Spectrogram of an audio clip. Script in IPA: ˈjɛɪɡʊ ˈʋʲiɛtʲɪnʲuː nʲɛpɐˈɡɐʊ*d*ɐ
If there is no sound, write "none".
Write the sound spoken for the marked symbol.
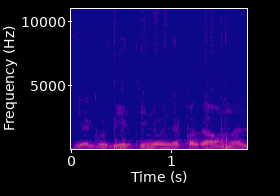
n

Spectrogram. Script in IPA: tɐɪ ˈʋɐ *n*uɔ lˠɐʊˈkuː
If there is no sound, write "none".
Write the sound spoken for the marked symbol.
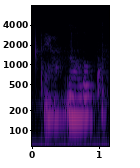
n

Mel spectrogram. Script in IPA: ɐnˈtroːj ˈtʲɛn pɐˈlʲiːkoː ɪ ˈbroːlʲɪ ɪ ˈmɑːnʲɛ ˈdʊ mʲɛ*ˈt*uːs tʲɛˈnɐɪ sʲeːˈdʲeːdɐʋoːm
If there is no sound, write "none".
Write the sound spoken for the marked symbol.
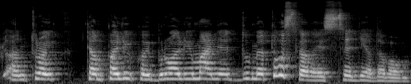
t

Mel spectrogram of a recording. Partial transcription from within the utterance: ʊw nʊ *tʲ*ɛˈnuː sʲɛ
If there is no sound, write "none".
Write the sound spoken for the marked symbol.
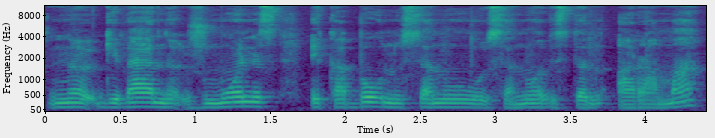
sʲ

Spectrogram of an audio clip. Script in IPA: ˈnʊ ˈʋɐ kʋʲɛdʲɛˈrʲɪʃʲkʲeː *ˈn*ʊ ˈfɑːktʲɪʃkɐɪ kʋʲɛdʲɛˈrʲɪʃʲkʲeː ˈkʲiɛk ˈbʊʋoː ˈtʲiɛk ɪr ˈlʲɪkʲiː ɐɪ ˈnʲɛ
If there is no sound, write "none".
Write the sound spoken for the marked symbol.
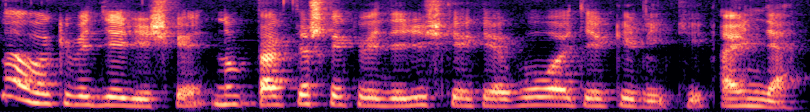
n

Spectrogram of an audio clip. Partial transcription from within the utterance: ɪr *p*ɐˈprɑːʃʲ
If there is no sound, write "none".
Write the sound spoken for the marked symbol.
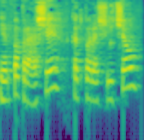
p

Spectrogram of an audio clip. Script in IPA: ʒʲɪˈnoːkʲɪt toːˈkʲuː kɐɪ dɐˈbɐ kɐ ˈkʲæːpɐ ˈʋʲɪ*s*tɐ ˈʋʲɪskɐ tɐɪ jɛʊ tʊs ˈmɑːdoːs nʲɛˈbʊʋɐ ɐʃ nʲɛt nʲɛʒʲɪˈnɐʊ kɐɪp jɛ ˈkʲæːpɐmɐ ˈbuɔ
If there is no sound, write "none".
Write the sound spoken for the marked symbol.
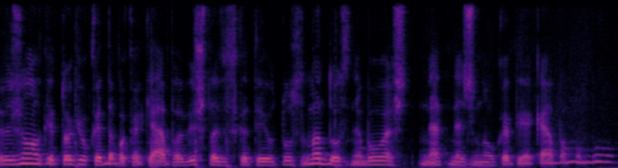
ʃ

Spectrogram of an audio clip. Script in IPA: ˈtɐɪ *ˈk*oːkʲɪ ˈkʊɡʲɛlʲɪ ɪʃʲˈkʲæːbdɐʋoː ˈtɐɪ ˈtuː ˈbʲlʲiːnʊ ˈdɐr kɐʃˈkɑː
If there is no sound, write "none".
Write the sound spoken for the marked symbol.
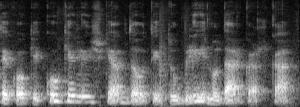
k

